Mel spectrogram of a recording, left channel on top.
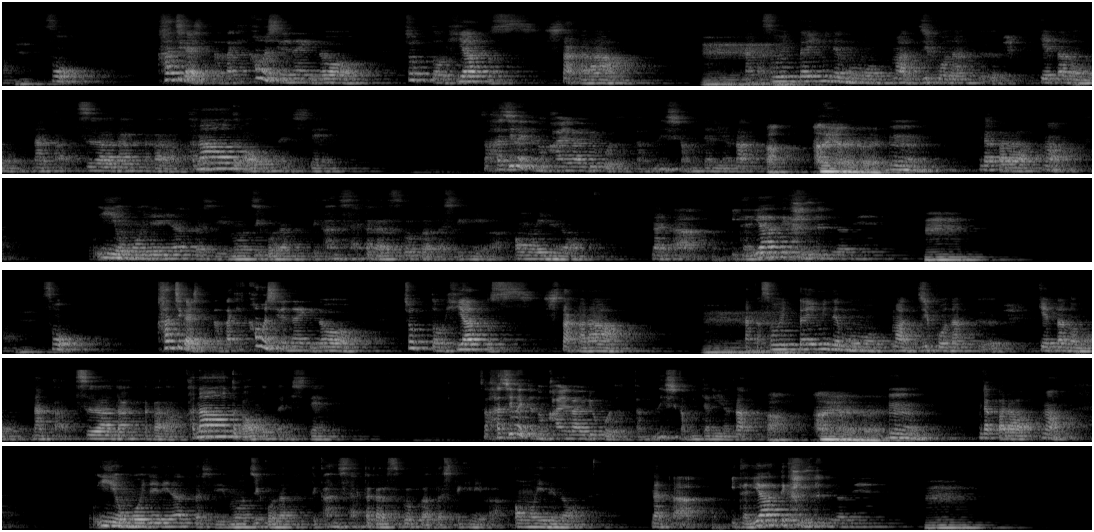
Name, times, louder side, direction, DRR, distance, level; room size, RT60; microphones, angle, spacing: voice 1, 1.6-3.5 4.0-6.2 7.4-10.0 10.4-14.2 15.7-18.4 19.8-20.2 20.7-21.5 22.7-27.6 28.3-30.6, right 2 dB, 65° right, 2 dB, 0.5 m, -34 dB
voice 2, 7.0-7.8 10.0-10.1 18.5-18.7 19.0-19.7 31.0-31.4, left 2 dB, 50° left, 3 dB, 0.4 m, -30 dB
2.4 x 2.0 x 3.7 m, 0.92 s
head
